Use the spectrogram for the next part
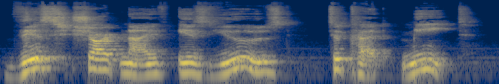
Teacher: we pronounce it uZd. We stress used.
